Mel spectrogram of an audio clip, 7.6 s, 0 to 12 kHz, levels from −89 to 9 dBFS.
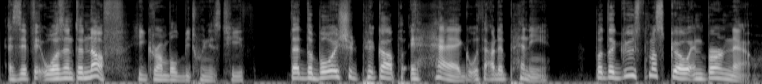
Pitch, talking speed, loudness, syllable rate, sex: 155 Hz, 230 wpm, -20 LUFS, 5.4 syllables/s, male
